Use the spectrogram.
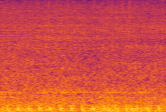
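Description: Motorcycle engine running steadily while riding a rough uphill mountain road toward Khongtang, a low throbbing chug with clattering texture, close and continuous with no talk.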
